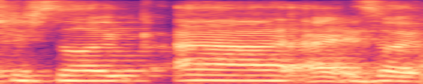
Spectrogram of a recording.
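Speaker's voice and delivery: ordinary talk, nothing marked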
